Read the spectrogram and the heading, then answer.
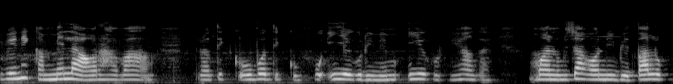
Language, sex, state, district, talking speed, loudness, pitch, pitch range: Chakma, female, Tripura, Dhalai, 160 wpm, -19 LUFS, 225 Hz, 215-235 Hz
